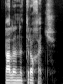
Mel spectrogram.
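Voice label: "Baile na Drochaid", Scottish Gaelic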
